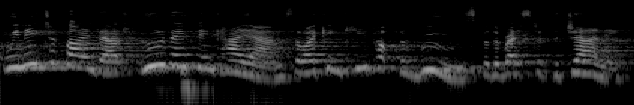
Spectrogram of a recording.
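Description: A shrewd British lady detective in a radio play. Her voice is high and bright, with composed, dryly witty delivery. It rings in an echoey hall. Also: sing-song, fast talker, full character voice. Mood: composed, wry. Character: shrewd, unflappable British mother turned amateur sleuth. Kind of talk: radio play mystery acting. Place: stage before a live audience. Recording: echoey hall, live stage recording.

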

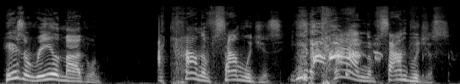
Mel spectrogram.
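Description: A man's voice: sits high, huge pitch swings, moderate pace, very noisy. An Irish man co-hosting a radio show with comic banter, incredulous and emphatic, repeating phrases for effect. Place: radio studio.

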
